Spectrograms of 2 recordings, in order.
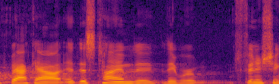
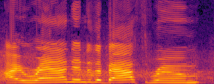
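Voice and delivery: higher, louder, slow dramatic repeat; urgent, dramatic restatement of running into the bathroom; panicked retelling; 7 semitones higher, 9 dB louder than usual. Real, not acted. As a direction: relive the panic as you repeat it.

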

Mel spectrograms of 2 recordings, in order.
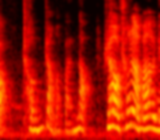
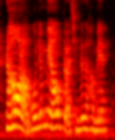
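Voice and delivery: normal talking voice

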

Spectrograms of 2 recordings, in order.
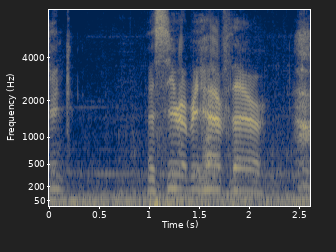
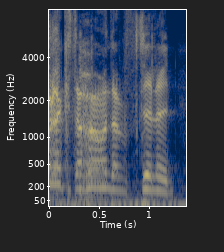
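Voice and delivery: ordinary talk, nothing marked

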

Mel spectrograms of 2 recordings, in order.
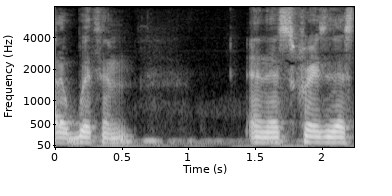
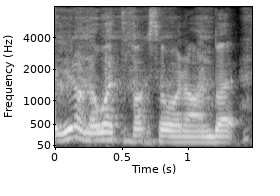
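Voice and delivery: ordinary delivery

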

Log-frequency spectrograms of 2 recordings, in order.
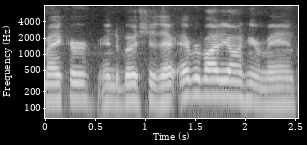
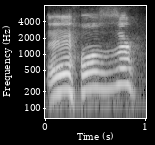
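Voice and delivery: mock Canadian; 8 semitones higher, slower than usual. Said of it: "my Canadian girl, eh?".

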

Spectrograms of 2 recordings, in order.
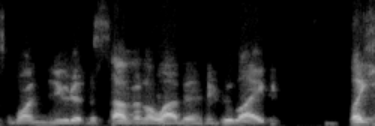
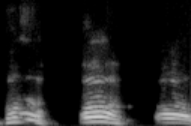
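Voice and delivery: high, wordless startled gasps; imitated freak-out gasps; 9 semitones higher, 4 dB louder, slower than usual. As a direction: mimic people suddenly freaking out around you. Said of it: "they're all just freaking out".

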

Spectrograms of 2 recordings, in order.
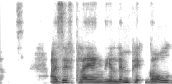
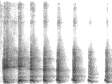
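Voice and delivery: real laugh. Real, not acted. Laughs at own reading slip.

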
